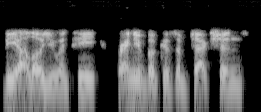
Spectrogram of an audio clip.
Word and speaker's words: Blount: Last name is pronounced Blount, but it's spelled Blount. So for most of the country that don't live in the Southeast, it's a pretty tough thing. But it's Blount.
